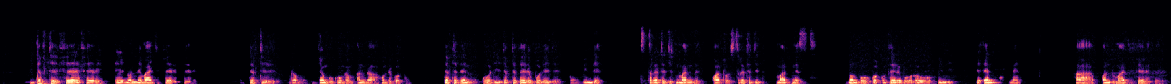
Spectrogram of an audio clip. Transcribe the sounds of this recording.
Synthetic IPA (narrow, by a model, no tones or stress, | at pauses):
dɛftɛfɛɾɛfɛɾɛ | ɛnɔnːɛmaːd͡ʒifɛɾɛfɛɾɛ | d̥ɛftɛ | ŋɡamd͡ʒaŋɡuɡɔŋɡamandahundɛɡoɗːum | d̥ɛftɛɗɛnwoːdidɛftɛfɛɾɛbɔɗɛd͡ʒɛɗunwindɛ | stɾatɛd͡ʒimaɛ | watɔstɾated͡ʒit | madnɛst | nɔnbɔɡoɗːumfɛɾɛbɔɗɔwindi | dɛʔɛnmɛn | haɓandumad͡ʒifɛɾɛfɛ̰ɾɛ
